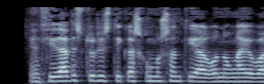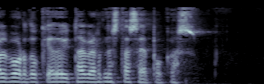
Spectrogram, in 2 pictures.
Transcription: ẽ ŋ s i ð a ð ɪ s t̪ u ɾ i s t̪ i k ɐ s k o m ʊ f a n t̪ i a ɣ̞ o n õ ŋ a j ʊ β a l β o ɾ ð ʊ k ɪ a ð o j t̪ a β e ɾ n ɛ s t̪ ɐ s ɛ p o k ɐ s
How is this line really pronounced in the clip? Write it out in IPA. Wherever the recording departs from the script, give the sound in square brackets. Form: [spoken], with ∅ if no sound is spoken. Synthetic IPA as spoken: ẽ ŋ [θ] i ð a ð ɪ s t̪ u ɾ i s t̪ i k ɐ s k o m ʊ [s] a n t̪ i a ɣ̞ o n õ ŋ a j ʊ β a l β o ɾ ð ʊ k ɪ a ð o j t̪ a β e ɾ n ɛ s t̪ ɐ s ɛ p o k ɐ s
